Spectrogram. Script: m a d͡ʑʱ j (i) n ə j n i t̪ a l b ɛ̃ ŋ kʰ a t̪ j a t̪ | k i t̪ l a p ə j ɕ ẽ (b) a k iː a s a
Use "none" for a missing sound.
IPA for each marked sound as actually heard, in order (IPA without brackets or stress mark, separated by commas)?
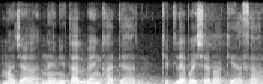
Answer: a, b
